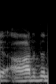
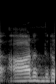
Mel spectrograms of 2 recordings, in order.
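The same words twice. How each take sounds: First: "आर्द्र" cut to आर्द, without the final r; wrong form. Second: "आर्द्र" with the final dra cluster sounded; correct form. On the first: Teacher quoting the mistaken form to students, final r missing. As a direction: drop the last र of "आर्द्र". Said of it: "ये आर्द्र नहीं होता". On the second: Teacher correcting students, full final cluster. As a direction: sound both r's in "आर्द्र". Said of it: "आर्द्र होता है". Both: Shown as a demonstration.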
